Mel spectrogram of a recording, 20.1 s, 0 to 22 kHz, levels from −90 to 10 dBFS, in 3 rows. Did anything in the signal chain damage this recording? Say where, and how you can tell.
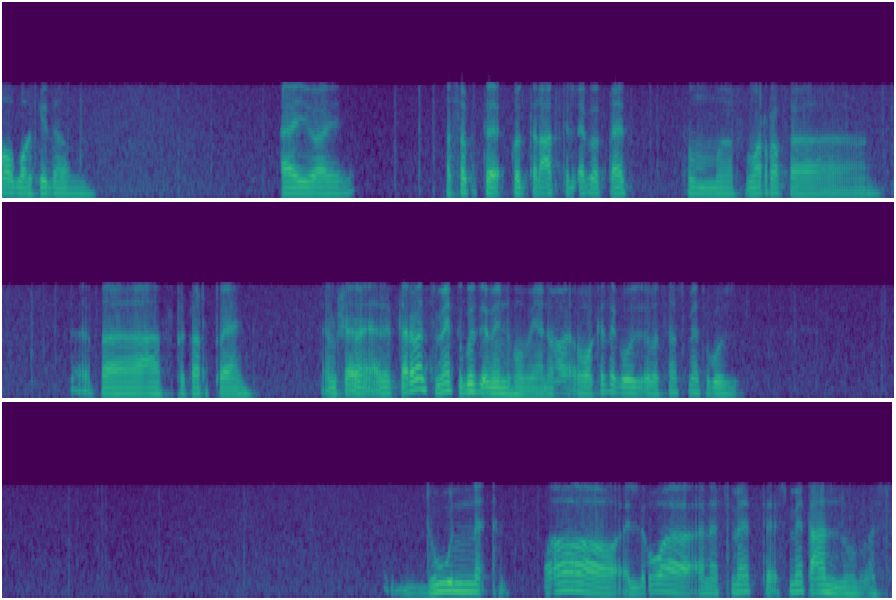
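No, the speech passes through a G.726 ADPCM stage at 32 kbit/s, which confines it to the telephone band below 4 kHz and adds only the light coding texture expected at that rate, with no damage from any stage of the chain.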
